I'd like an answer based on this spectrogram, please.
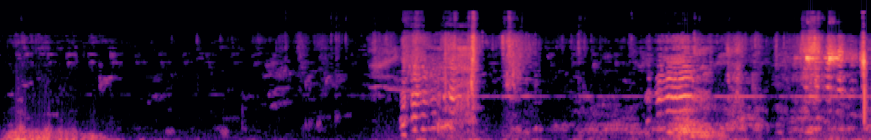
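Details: Goat being bathed and shampooed, giving a short harmonic bleat among people's voices and background music.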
